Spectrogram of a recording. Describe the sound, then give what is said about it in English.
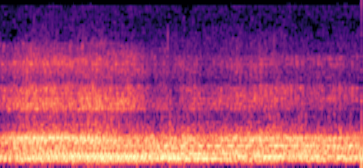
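The engine of a Conestoga airplane revs during a tune-up with a loud, steady, rumbling drone and layered humming tones, holding an even roar throughout with no voices. “Rev up again.”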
